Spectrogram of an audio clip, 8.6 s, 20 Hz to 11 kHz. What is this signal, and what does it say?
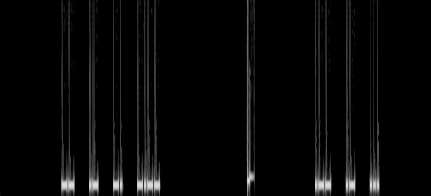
Morse code, heard as a keyed tone, about 36 wpm, spaced as for 20 wpm, 700 Hz. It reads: MANY WAS
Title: 3x Character Spacing - Top 100 Words - 35wpm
